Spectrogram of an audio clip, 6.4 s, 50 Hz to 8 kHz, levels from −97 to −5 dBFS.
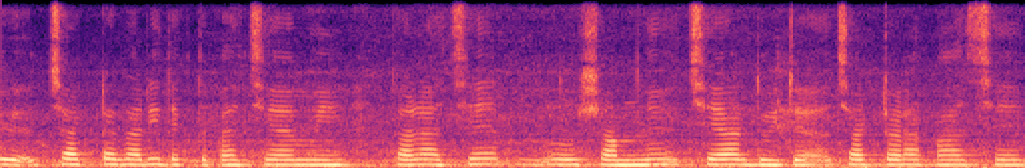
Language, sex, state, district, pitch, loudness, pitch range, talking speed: Bengali, female, Assam, Hailakandi, 230 Hz, -15 LUFS, 225-240 Hz, 130 wpm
